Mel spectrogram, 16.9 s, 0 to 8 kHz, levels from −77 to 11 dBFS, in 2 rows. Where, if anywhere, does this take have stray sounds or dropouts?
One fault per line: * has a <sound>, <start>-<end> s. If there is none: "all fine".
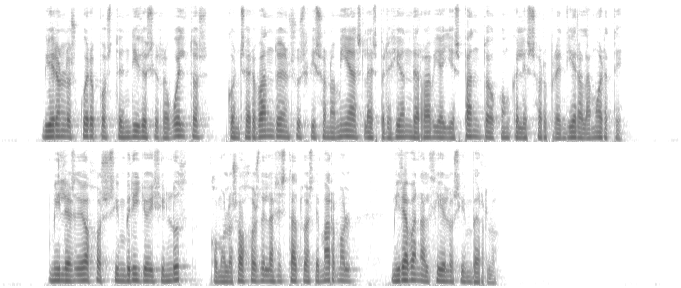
all fine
